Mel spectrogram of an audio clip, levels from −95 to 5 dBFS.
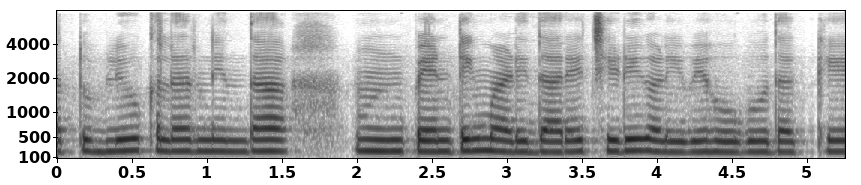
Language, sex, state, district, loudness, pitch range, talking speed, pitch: Kannada, female, Karnataka, Bidar, -17 LUFS, 210-225 Hz, 100 wpm, 220 Hz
